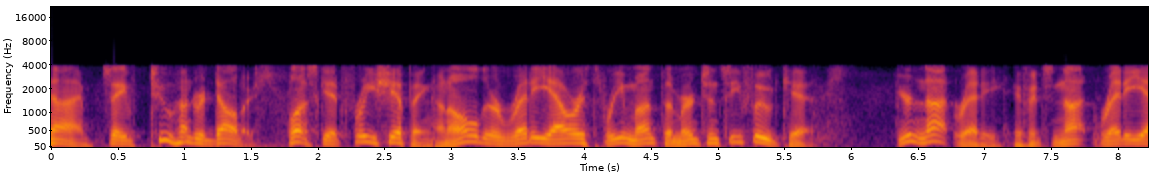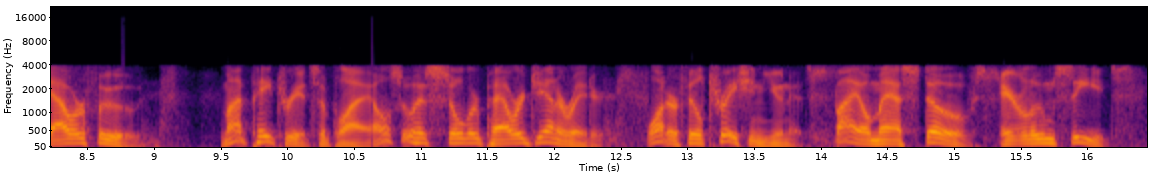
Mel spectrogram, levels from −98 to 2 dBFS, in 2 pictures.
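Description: From 0.32 to 2.88 s, just before "on all their", the sound is chopped by the voice detector, likely because the sender's detector kept switching transmission off and on. About 340 ms of quiet syllable edges are swapped for comfort noise, so the sound stutters. On a spectrogram the hiss shows as smooth, featureless bands in the gaps, all under the 4 kHz ceiling of the narrowband call.

After "three month emergency food", from 5.72 to 9.5 s, the same chopping returns more heavily, with about 1360 ms replaced. Inside it, at 8.76 s, a block of digital silence appears: roughly 10.7 ms of silence, which fits a 512-sample buffer the program failed to fill in time. There is no fade, so it is heard as a tick. On the waveform it is a flat line with vertical cliffs on both sides. The spectrogram shows a thin black column framed by broadband streaks.

A second identical silence block at 10.62 s gives the same tick and the same flat notch.

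From 12.36 to 16.45 s, after "has solar power", the voice-detector chopping resumes until the end, with about 900 ms filled by comfort noise.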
